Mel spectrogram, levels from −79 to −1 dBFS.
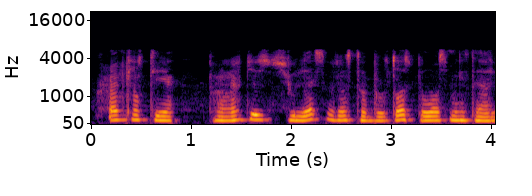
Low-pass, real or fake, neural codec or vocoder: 5.4 kHz; fake; codec, 16 kHz in and 24 kHz out, 1.1 kbps, FireRedTTS-2 codec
